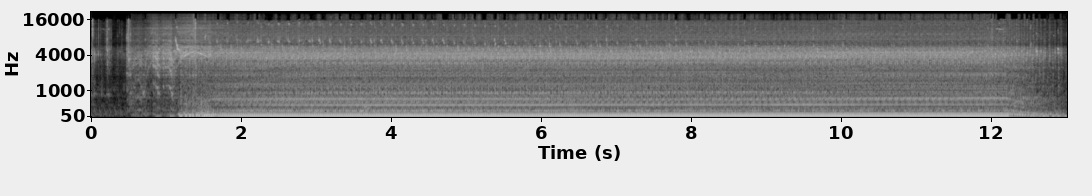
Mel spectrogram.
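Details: Kobelco 30 excavator diesel after air filter attention for its warning light: cranks, catches at once and settles into a steady, even idle before shutting down; warning light stays off, engine sounds healthy.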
